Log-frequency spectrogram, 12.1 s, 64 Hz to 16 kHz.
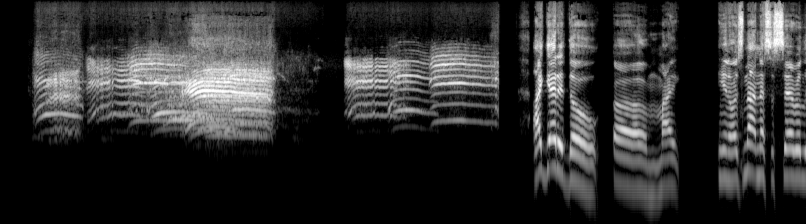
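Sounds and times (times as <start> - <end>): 
sheep bleating: 0.4 - 7.5
speech: 8.0 - 12.0.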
